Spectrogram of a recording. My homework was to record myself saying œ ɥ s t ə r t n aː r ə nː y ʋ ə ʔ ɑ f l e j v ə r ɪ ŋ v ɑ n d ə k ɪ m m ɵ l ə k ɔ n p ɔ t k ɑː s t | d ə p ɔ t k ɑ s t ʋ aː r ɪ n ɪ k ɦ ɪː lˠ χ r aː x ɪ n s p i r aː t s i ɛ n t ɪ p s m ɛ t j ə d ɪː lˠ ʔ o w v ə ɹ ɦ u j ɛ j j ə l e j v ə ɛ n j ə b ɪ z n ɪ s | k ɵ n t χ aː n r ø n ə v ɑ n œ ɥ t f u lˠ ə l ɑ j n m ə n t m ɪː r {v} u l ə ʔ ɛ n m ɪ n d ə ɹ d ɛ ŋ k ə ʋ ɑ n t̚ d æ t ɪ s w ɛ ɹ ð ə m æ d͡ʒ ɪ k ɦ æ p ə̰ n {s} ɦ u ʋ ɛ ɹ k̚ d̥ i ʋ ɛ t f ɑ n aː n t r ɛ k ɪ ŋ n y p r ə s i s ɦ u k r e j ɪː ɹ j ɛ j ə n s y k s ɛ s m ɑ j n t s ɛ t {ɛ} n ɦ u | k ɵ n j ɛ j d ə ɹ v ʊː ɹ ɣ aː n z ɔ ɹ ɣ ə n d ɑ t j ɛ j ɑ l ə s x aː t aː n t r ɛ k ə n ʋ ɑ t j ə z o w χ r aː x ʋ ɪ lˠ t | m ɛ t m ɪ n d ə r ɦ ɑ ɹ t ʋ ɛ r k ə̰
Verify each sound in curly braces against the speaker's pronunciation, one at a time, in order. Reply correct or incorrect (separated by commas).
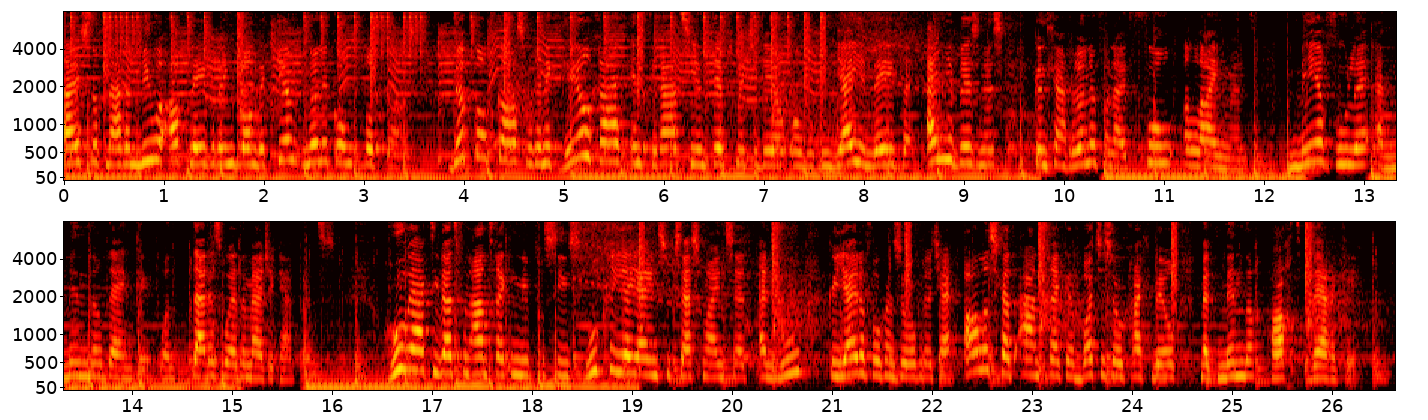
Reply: correct, correct, correct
